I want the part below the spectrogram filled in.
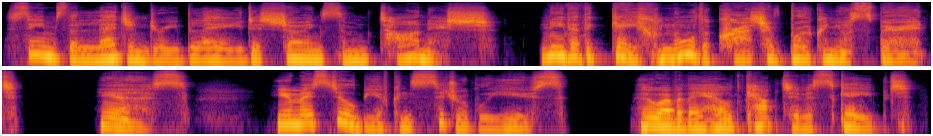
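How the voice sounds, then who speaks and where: A stern, husky alien warrior woman. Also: sits low, expressive, unhurried, full character voice. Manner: clipped, commanding, formal and scornful. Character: proud, stern githyanki warrior woman, young adult. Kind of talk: video game character dialogue.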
